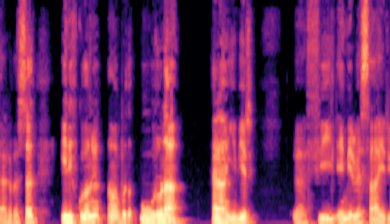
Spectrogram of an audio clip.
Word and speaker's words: uğruna: kullanmamaya çalışıyoruz arkadaşlar ua ama tabii uğruna şeklinde okuyoruz uğruna uğruna na derken o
